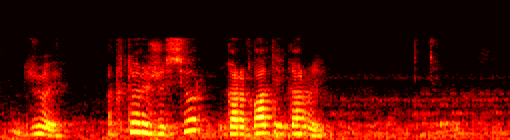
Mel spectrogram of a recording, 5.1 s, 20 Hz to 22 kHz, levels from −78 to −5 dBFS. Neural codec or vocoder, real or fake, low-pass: vocoder, 22.05 kHz, 80 mel bands, WaveNeXt; fake; 7.2 kHz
